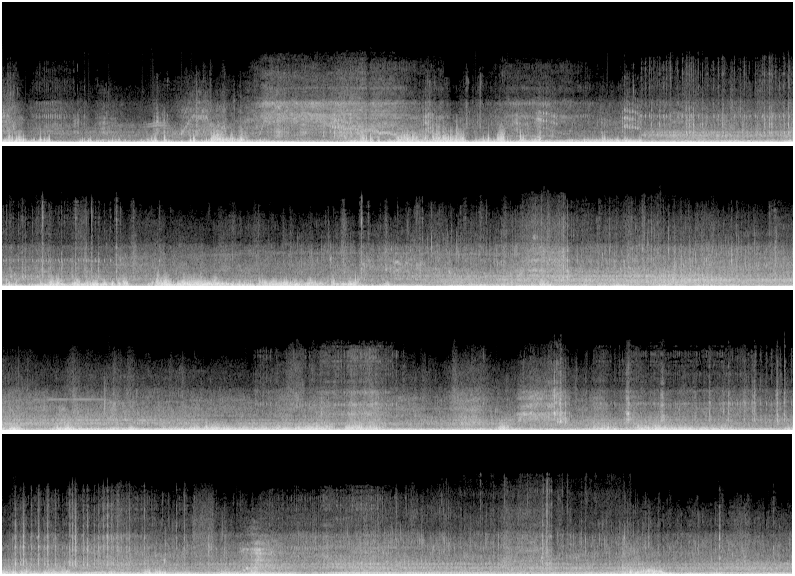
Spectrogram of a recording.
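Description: Gusty wind buffeting the microphone, heavy at the low end. A faint steady high whine runs underneath from about six seconds in, with a few short knocks.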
